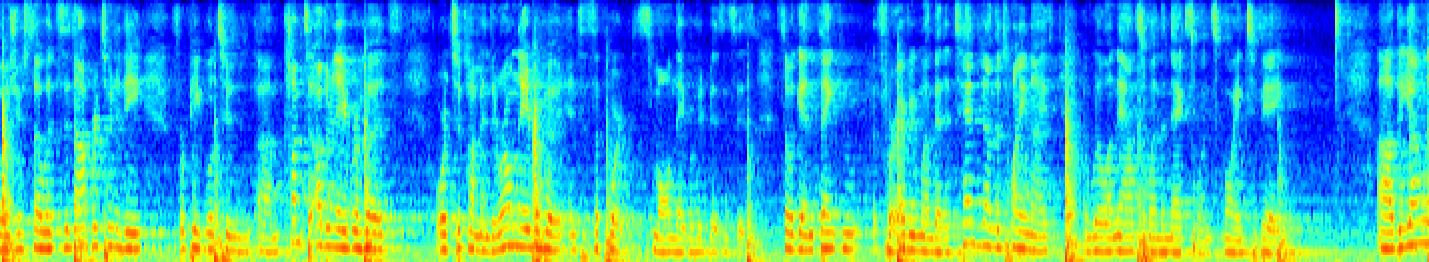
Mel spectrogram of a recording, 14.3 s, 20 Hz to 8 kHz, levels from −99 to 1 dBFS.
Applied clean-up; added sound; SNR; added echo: none; Thump, thud; 5 dB; reverberation time 0.6 s.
